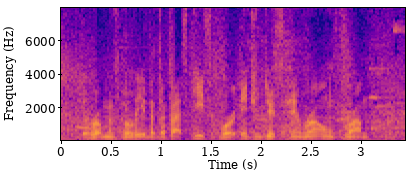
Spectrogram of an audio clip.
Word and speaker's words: fasces: Yeah, Fasces. That's how you pronounce it.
